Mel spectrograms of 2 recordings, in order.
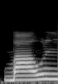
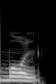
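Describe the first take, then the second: First: The vowel sounds like the 'ow' in cow. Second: The vowel sounds like the 'o' in go. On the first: The speaker calls it wrong. "बाउल नहीं होता है" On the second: The speaker calls it right. "ये होता है बॉल"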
